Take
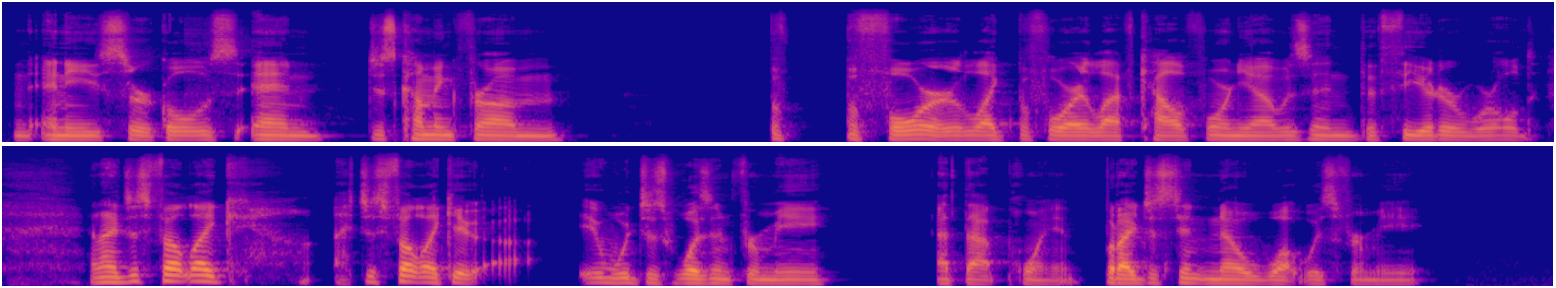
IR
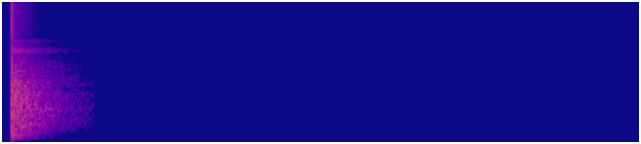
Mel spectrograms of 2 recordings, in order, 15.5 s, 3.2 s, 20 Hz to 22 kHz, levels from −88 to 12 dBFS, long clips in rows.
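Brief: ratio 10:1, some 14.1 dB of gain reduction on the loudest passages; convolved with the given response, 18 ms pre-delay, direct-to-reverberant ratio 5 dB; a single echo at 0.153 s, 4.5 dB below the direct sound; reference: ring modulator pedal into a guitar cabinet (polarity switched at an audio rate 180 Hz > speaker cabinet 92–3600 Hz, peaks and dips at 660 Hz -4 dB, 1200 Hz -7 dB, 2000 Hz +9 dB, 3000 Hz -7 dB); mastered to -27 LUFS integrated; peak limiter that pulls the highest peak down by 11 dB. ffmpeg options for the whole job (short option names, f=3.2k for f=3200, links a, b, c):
-filter_complex "[0:a]acompressor=threshold=-26dB:ratio=10,alimiter=limit=-24dB:level=0:latency=1,aecho=1:1:153:0.596,asplit=2[a][b];[1:a]atrim=start_sample=2205,adelay=18[c];[b][c]afir=irnorm=-1:irlink=0,volume=-15dB[d];[a][d]amix=inputs=2:normalize=0,aeval=exprs='val(0)*sgn(sin(2*PI*180*n/s))':c=same,highpass=92,equalizer=f=660:t=q:w=4:g=-4,equalizer=f=1.2k:t=q:w=4:g=-7,equalizer=f=2k:t=q:w=4:g=9,equalizer=f=3k:t=q:w=4:g=-7,lowpass=f=3.6k:w=0.5412,lowpass=f=3.6k:w=1.3066,volume=8.5dB"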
